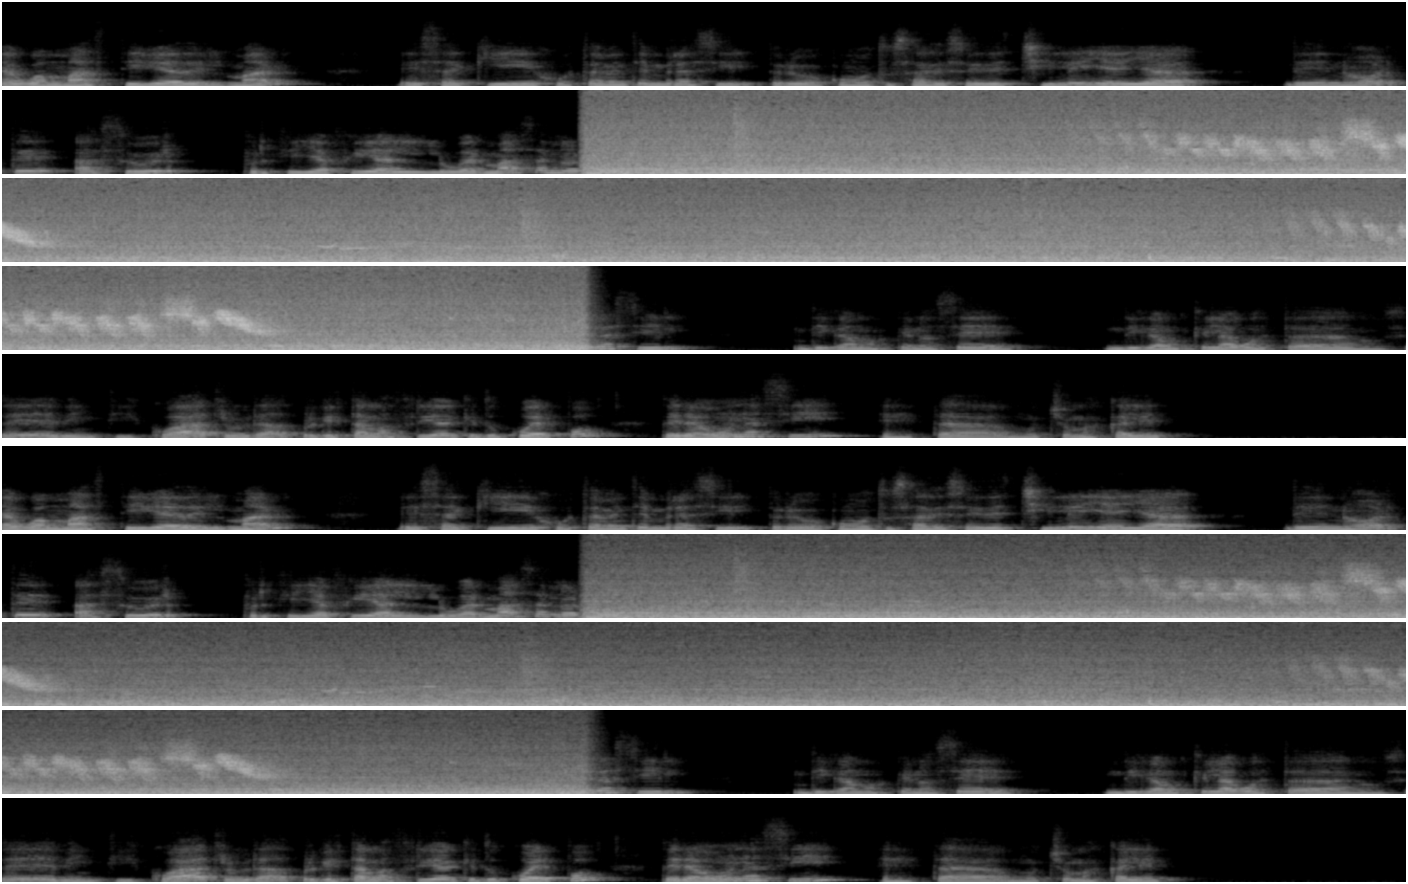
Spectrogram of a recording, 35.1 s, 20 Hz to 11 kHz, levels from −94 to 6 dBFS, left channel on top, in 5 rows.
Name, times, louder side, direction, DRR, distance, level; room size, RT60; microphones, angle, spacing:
voice 1, 0.0-1.4 2.0-6.0 6.4-7.9 8.2-10.5 10.9-13.3 13.7-18.3 18.5-23.0 23.5-24.5 25.0-26.1 26.6-31.1 31.4-33.9, equal, 20° right, 4 dB, 0.7 m, -41 dB
sound 1, 9.9-24.0, left 5 dB, 40° left, 0.6 m, -25 dB
7.2 x 3.2 x 5.0 m, 0.34 s
head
